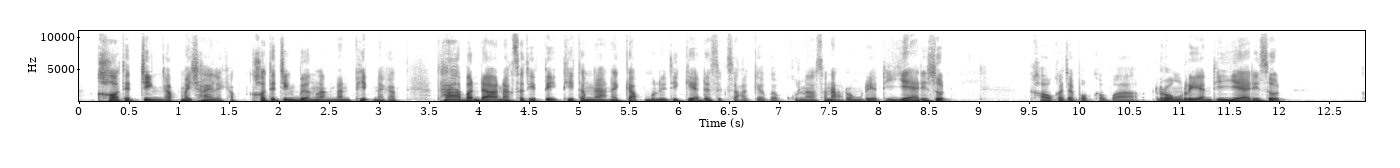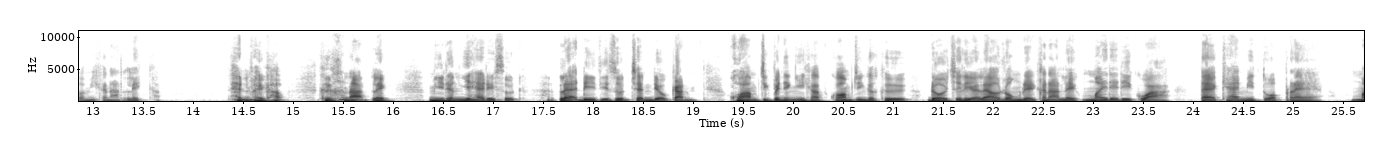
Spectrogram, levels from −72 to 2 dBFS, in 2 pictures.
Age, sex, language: 20-39, male, Thai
